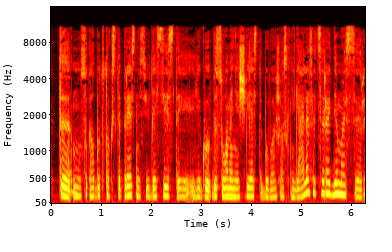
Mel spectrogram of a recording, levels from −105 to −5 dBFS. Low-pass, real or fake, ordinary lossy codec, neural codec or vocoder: 10.8 kHz; real; MP3, 48 kbps; none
